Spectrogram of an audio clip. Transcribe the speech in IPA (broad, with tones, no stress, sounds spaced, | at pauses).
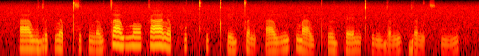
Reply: aː˧ w j ɵ˧ t̚ l ɐ˨ p̚ t͡s ʊ˧ k̚ ŋ ɐ˨˥ w t̪ aː˥ w n̪ ɔː˥ k aː˥ l ɐ˨ p̚ f ʊ˥ k̚ t̪ʰ ɪ˧ k̚ pʰ e˨˥ j t̪ ɐ˨˩ ŋ h aː˨˧ w ŋ ɪ˥ k̚ m aː˨˩ w pʰ ɵ˧ ɥ p ɛː˧ n kʰ ɪ˨˩ ŋ j ɐ˨˥ ŋ ʊ˧ k̚ j ɐ˨˩ ŋ t͡sʰ uː˨˥ t̚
